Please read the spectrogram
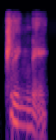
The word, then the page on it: clingy: Indian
